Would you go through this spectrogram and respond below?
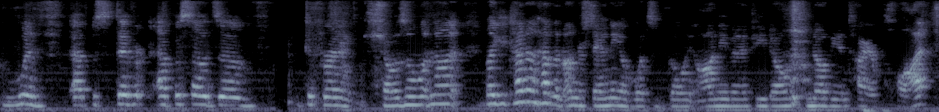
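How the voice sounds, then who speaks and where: A woman's voice: mid-range voice, fairly even intonation, moderate pace. A woman giving her opinions casually as a panelist in a group chat. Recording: distant echoey mic, voices around.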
